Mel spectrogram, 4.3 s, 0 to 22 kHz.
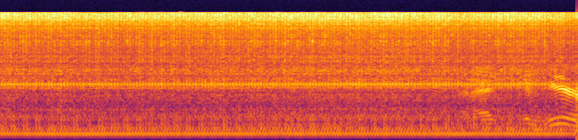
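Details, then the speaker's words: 2002 VW Jetta 1.8T turbo with straight pipe exhaust, after diverter valve replacement for rough running, loss of power, stalling and EPC light; quiet steady idle, sounds much better apart from exhaust backfiring; normal idle. "sounds a lot better, except for the backfiring from my straight pipe exhaust. Sounds like it should run."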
